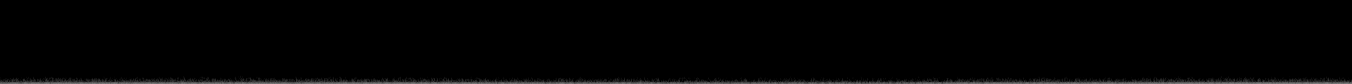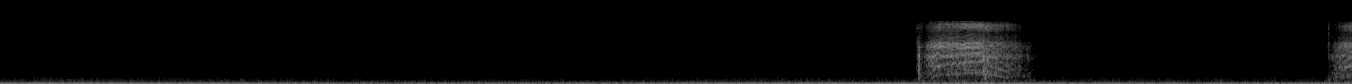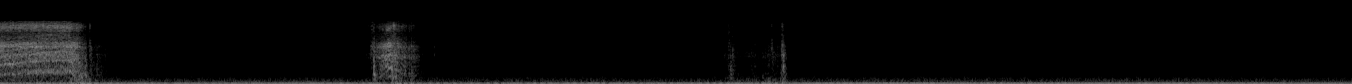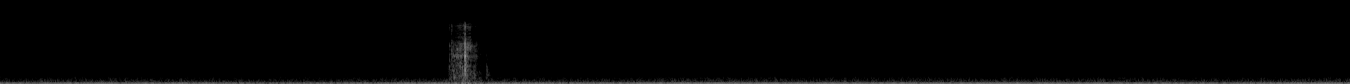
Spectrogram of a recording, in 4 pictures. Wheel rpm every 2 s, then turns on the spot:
0, 0, 0, 0, 0, 0, 0, 0, 0, 0, 0, 30, 0, 60, 10, 0, 0, 0, 0, 0, 0, 0, 0, 0, 0, 0, 0.
none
